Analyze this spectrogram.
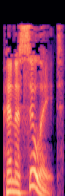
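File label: "penicillate", English, British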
